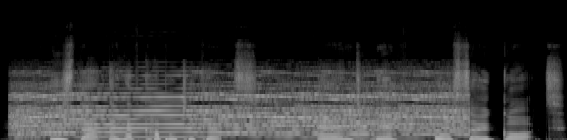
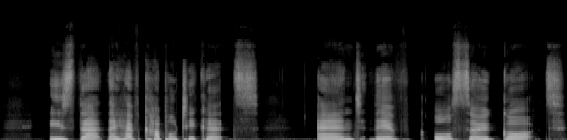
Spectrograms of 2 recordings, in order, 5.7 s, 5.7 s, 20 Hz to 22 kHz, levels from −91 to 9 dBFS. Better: second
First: siren; loud; until 4.5 s; peak 3 dB above the speech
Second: none

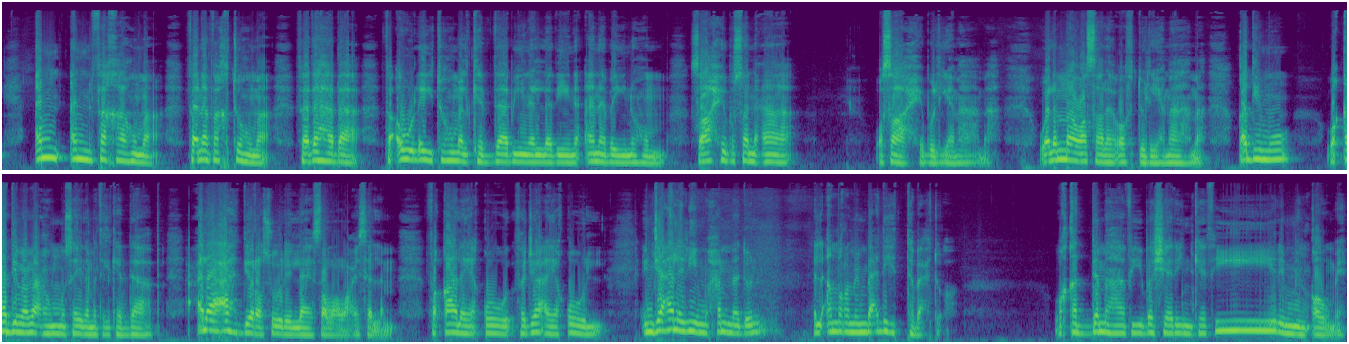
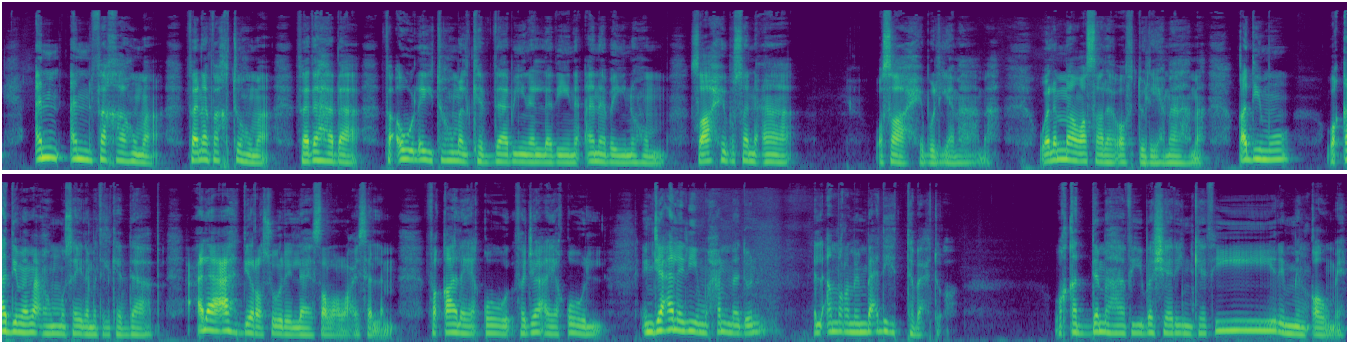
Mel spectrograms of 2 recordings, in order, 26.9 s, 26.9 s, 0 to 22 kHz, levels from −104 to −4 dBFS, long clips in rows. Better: second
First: distortion; slight; 6% of the sound clipped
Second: none

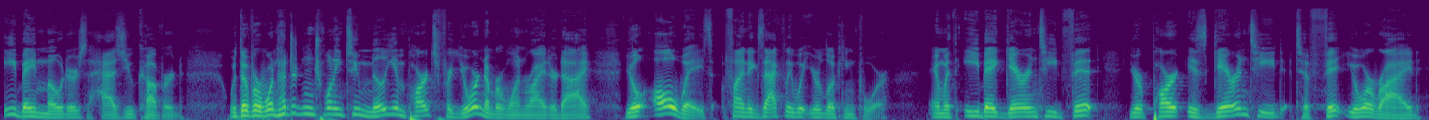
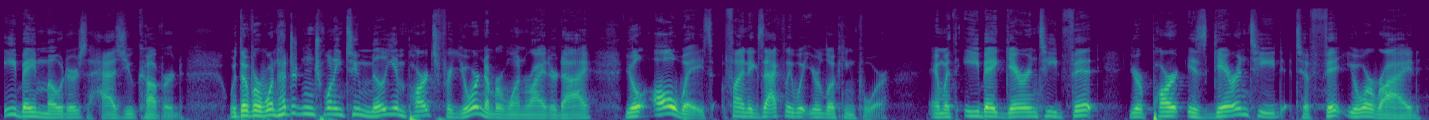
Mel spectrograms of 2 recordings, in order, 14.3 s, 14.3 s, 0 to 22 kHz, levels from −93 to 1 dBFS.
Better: neither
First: muffled; slightly; fading above 2.5 kHz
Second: muffled; slightly; fading above 2.5 kHz

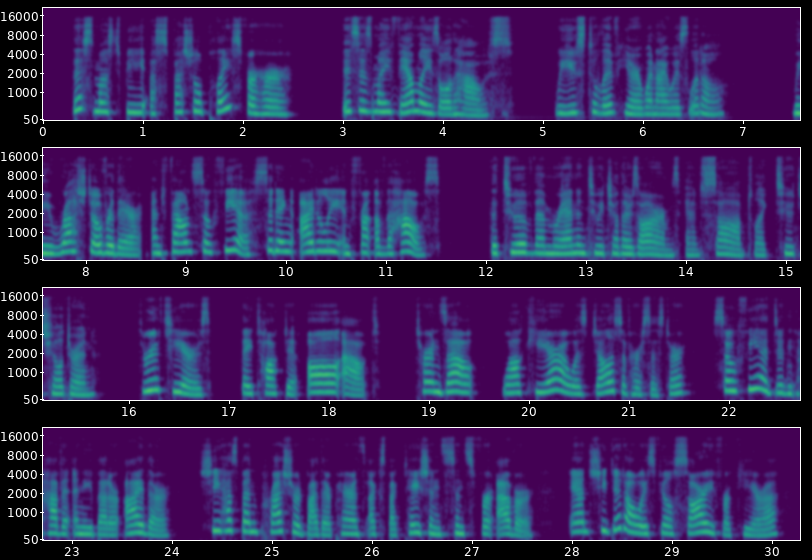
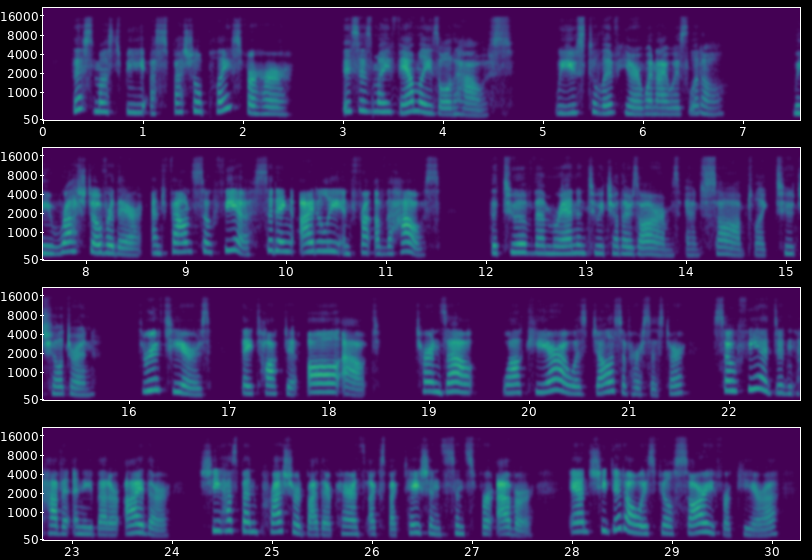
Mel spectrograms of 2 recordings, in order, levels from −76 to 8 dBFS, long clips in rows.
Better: first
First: none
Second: thin; somewhat; fading below 500 Hz

